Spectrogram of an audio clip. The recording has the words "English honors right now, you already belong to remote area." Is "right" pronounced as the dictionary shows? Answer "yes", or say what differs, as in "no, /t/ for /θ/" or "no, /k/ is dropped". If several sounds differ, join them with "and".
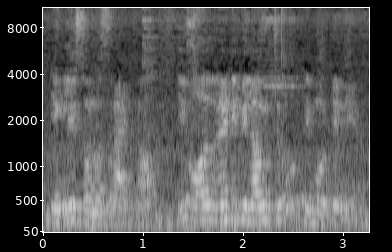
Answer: yes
